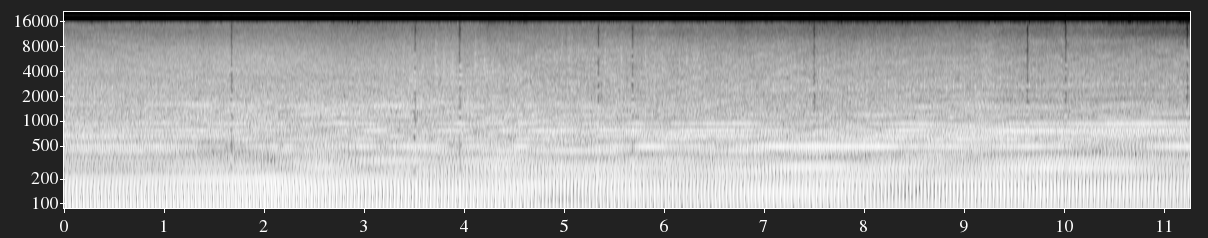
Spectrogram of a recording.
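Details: Small petrol engine on a fairly new pressure washer, after carburetor cleaning for suspected fuel starvation from dried ethanol gas (clogged bowl screw jet) following over a year sitting, steady constant speed with pump working, no misses, surges or knocks; normal running under load.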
